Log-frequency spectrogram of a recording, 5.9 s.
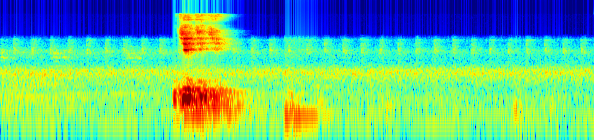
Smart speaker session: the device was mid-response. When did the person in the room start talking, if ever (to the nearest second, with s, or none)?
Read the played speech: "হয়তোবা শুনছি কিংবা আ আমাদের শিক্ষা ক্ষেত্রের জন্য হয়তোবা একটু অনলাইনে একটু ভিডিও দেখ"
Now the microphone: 2 s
